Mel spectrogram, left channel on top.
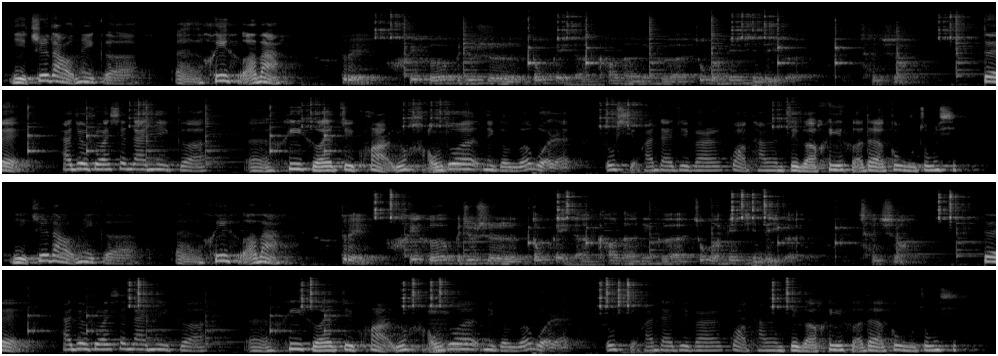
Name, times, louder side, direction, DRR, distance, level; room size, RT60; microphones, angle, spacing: voice 1, 0.1-1.4 1.7-2.8 9.8-10.1 10.5-12.0 12.4-15.6 16.0-19.5, left 1 dB, 60° left, 14 dB, 1.6 m, -32 dB
sound 1, 2.0-4.8 5.1-6.9 7.3-9.1 9.3-9.7 10.0-10.1 10.5-10.9 11.2-12.0 12.3-12.5 12.9-13.2 13.5-13.6 13.8-14.7 15.0-16.6 17.0-17.1 17.3-17.9 18.2-18.5 18.8-18.9, right 8 dB, 40° right, 3.9 m, -41 dB
voice 2, 3.4-8.1 8.6-9.1 14.2-14.5, right 1 dB, 90° right, 7 dB, 4.3 m, -41 dB
sound 2, 4.0-5.5 5.8-6.1 6.5-8.0 8.3-8.6 8.9-10.4 10.8-11.0 11.4-12.9 13.2-13.4, left 6 dB, 80° left, 2.7 m, -46 dB
23.5 x 21.0 x 9.4 m, 0.70 s
head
